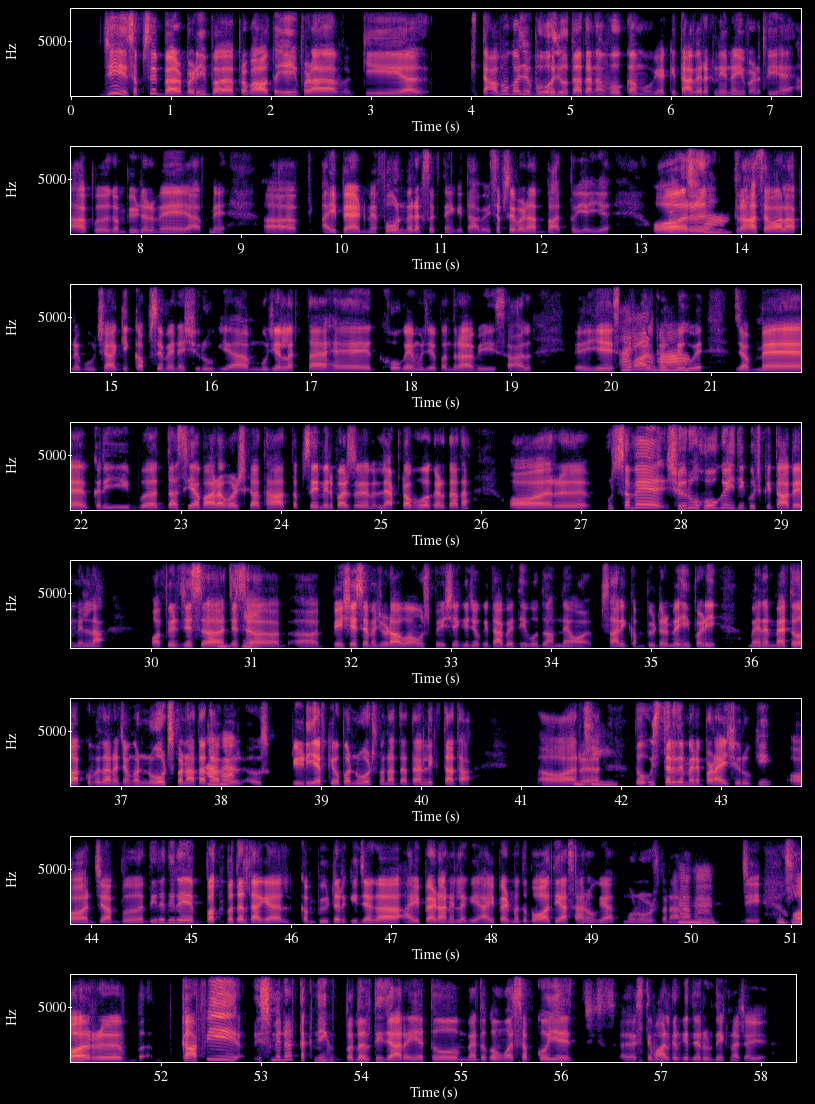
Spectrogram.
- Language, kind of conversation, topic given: Hindi, podcast, कौन सा ऐप आपकी ज़िंदगी को आसान बनाता है और क्यों?
- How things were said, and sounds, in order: laughing while speaking: "बोझ"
